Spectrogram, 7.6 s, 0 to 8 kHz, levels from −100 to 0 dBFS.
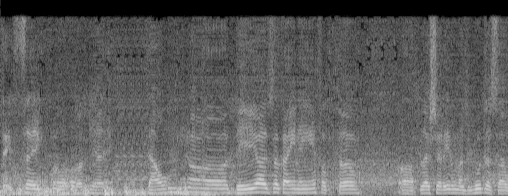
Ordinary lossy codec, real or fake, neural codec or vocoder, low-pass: none; fake; codec, 16 kHz, 1.1 kbps, Voila-Tokenizer; none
